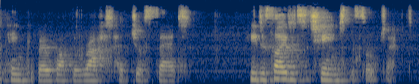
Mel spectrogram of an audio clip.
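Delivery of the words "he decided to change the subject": ordinary delivery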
